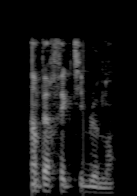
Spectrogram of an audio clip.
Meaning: imperfectibly
- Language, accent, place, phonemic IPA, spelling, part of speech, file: French, France, Lyon, /ɛ̃.pɛʁ.fɛk.ti.blə.mɑ̃/, imperfectiblement, adverb, LL-Q150 (fra)-imperfectiblement.wav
